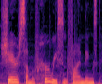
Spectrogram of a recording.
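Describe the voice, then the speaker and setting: A woman's voice: mid-range voice, measured pace, warm tone, soft background music. A woman reads a scripted radio introduction. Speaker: radio announcer. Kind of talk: scripted announcement.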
